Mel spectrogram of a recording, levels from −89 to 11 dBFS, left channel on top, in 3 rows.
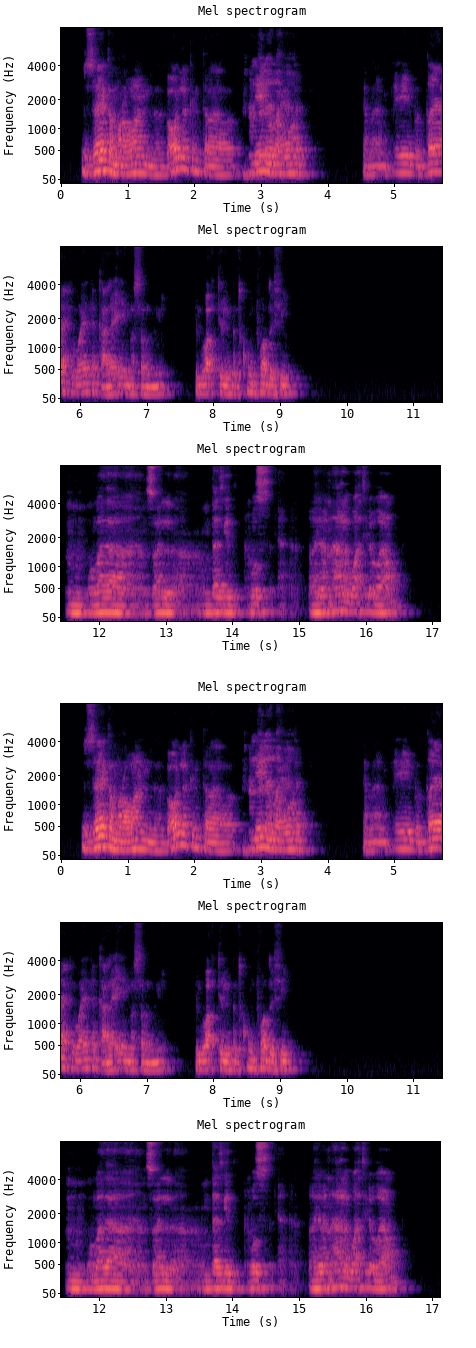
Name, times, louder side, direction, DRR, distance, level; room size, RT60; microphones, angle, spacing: voice 1, 0.3-2.6 2.9-3.6 4.5-7.3 7.7-9.2, right 1 dB, 15° left, -1 dB, 0.8 m, -27 dB
voice 2, 2.8-3.6 11.5-14.8 15.1-16.5, equal, 15° right, -4 dB, 1.2 m, -28 dB
2.9 x 2.5 x 3.5 m, 0.41 s
head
